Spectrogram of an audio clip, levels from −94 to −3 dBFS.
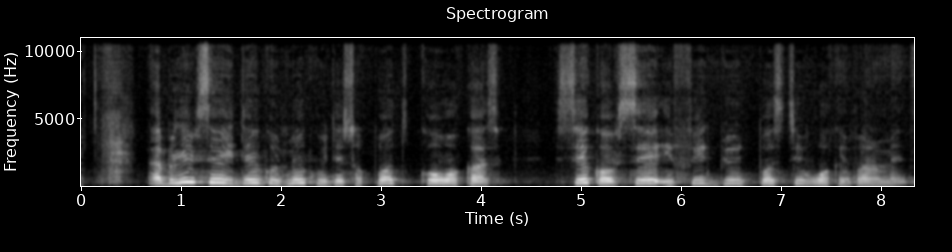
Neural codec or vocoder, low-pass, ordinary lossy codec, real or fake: vocoder, 22.05 kHz, 80 mel bands, WaveNeXt; none; none; fake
